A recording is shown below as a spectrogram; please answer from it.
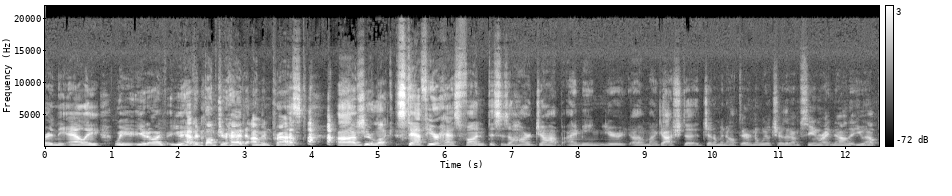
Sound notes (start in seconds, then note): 4.8 laughing and chuckling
